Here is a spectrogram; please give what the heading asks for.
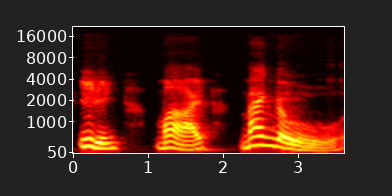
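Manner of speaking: high, word-by-word "eating... my... mango"; drawn-out punchline. Real, not acted. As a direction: pause before MY and MANGO, stretching MANGO in mock outrage. Comic reveal of the thief.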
